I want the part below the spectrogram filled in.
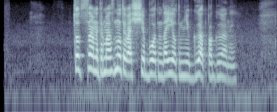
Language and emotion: Russian, angry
